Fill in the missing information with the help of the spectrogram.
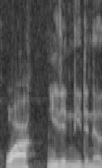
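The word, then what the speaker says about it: hoa: Another side note, Hua is the same in Vietnamese, only it's with an O, H-O-A, Hua.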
